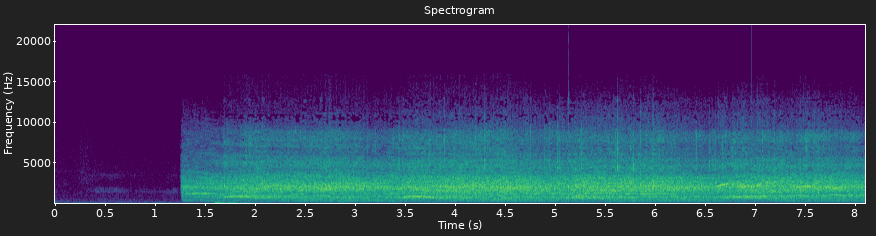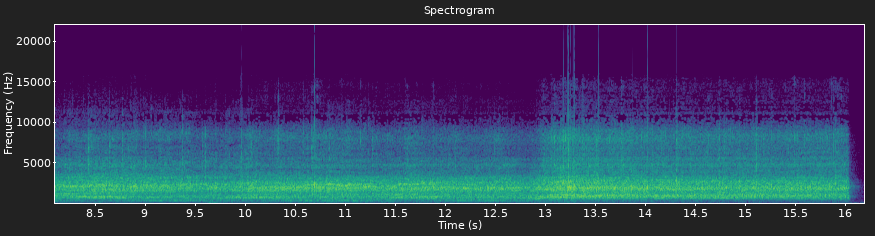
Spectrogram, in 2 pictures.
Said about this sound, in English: So some people from the media posting sounds from the stadium. Thought I'd play that for y'all. Gives y'all goosebumps. MVP chants for none other than Steph Curry.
